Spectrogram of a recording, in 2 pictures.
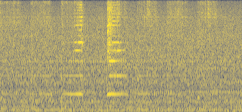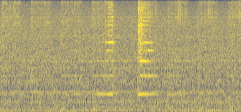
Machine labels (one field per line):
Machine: slide rail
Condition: normal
